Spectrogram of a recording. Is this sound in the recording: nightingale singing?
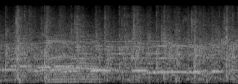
no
